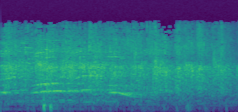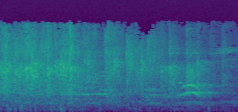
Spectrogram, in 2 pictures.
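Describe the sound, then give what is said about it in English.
An audience claps their hands unto the Lord during worship, in a dense, sustained burst of applause lasting the whole stretch, with a few voices calling out over the steady clatter. “Somebody clap their hands unto the Lord.”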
